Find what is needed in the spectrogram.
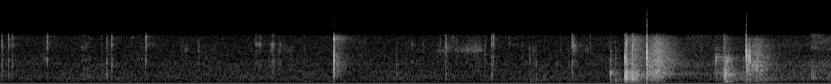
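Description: Small clicks and knocks from a disassembled telephone and its cords being handled on a workbench. There is a sharp click about three seconds in, and a burst of louder clicking and clattering between six and seven and a half seconds.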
